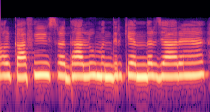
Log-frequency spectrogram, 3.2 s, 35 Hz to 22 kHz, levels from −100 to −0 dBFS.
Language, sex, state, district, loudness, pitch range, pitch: Hindi, female, Haryana, Rohtak, -10 LUFS, 280-295 Hz, 285 Hz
